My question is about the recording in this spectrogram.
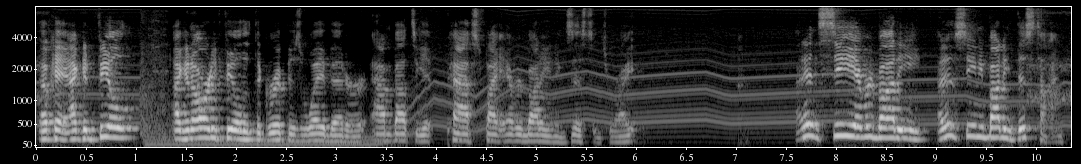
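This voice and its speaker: A man streaming a racing game and joking his way through casual, rambling commentary as a high school teacher. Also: a little fast, roomy sound, a little hiss or hum. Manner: jokey, rambling, self-mocking.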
